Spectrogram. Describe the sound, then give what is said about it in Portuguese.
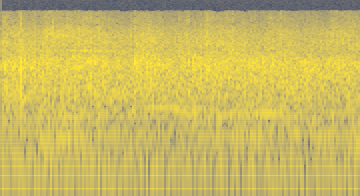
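Applause from an audience at a church service, a faint, steady wash of clapping that holds evenly throughout with no voices. “Uma salva de palmas para Deus.”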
